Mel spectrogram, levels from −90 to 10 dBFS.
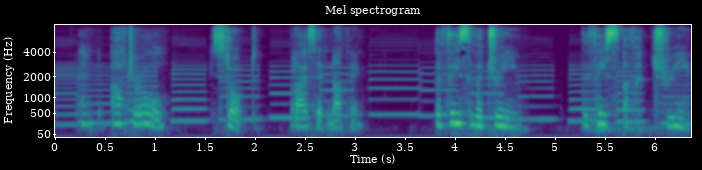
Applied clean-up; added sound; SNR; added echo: none; Wind instrument, woodwind instrument; 18 dB; none.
